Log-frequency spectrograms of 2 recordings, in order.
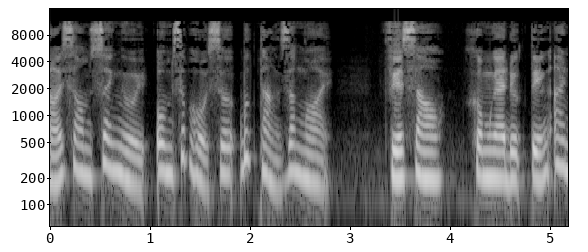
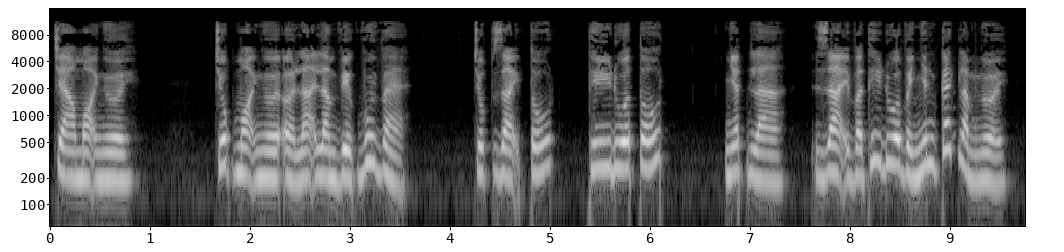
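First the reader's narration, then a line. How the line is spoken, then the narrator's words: Harsh sarcastic laugh. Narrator (Vietnamese): tôi bật cười gằn giọng lên tiếng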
